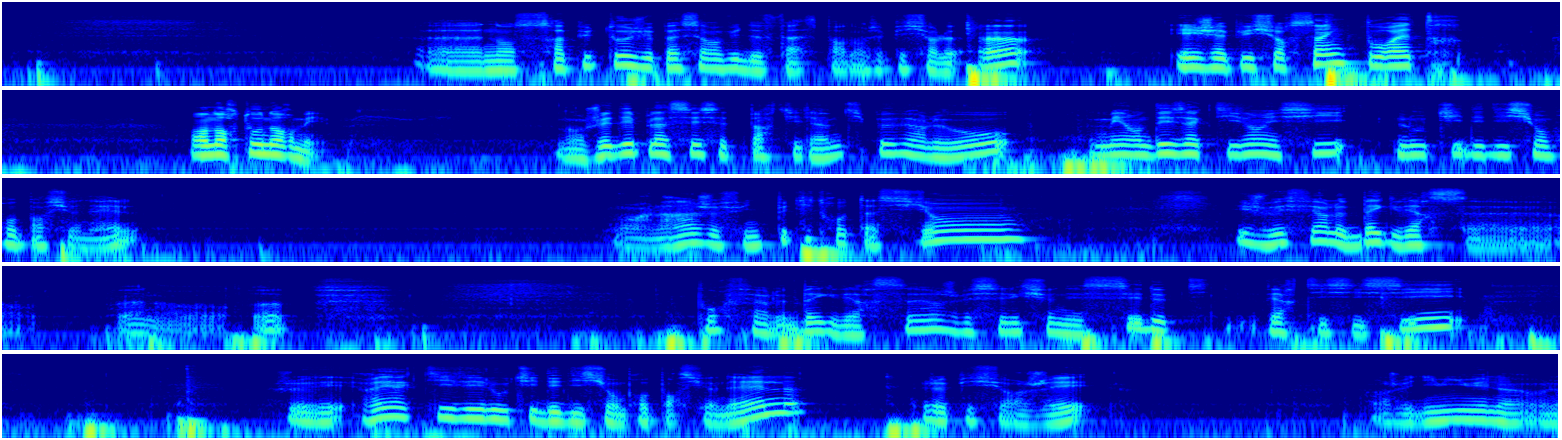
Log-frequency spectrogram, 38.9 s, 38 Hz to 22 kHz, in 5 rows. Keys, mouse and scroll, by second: 0.9-3.1 middle drag, 4.9 KP_1, 6.7 KP_5, 11.7-13.2 drag, 13.3 ctrl+z, 14.6 click, 16.0 click, 17.0-19.3 drag, 19.7 r, 20.6 click, 20.9-21.4 scroll up 1, 21.4 middle click, 24.6 KP_7, 26.1-26.7 scroll up 1, 26.9-27.9 shift+middle drag, 28.5 right click, 30.4 KP_1, 31.4-31.7 scroll down 3, 31.7 shift+middle click, 32.1-32.6 shift+scroll up 2, 33.1 click, 34.1 click, 35.7 g, 37.1-37.6 scroll down 2, 37.6-38.3 scroll up 2, 38.3-38.7 scroll up 1, 38.7-38.9 scroll down 2.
